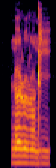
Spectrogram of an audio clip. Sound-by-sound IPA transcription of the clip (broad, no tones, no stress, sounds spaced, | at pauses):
ɳ ə ɭ y ɭ ɔ̃ ɖ i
